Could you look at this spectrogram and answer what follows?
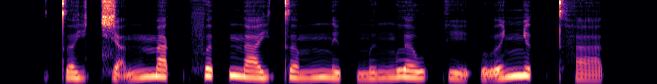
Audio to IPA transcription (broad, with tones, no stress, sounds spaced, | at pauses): t̪ ə˨˦ j t͡ɕ a̰˧˥ n m a˦˥ k̚ f ə˦˥ t̚ n a˨˦ j t̪ ə˨˦ m n i˨˩ p̚ m ɨ˨˦ ŋ l ə˨˦ w k i˧˩ ʔ ṵ˧˥ ə̯ ɲ ə˦˥ t̚ t̪ʰ a˨˩ t̚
